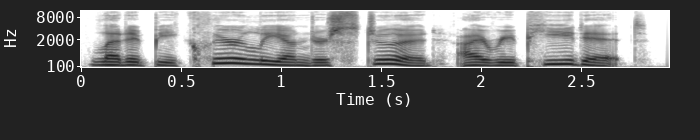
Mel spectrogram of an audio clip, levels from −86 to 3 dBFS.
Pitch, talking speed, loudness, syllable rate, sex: 195 Hz, 165 wpm, -14 LUFS, 4.3 syllables/s, female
